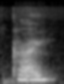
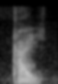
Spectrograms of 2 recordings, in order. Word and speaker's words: kaj: porque recordemos de que esta letrica de acá se pronuncia como una i en el Esperanto, y pues el i de conjunción en el Esperanto se escribe Kai.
